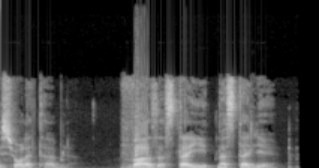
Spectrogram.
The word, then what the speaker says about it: на столе: Faites attention à bien prononcer comme un seul mot на столе.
